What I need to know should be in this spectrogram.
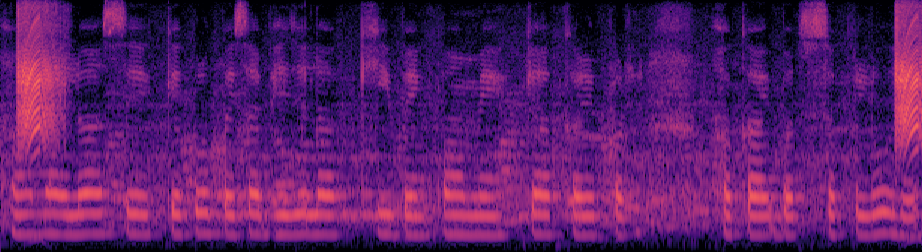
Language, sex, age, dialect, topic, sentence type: Magahi, male, 31-35, Central/Standard, banking, question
